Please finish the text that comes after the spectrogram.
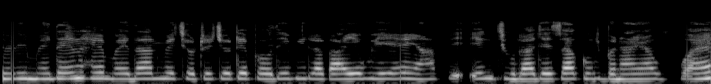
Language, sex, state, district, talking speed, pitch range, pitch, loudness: Hindi, female, Bihar, Kishanganj, 175 wpm, 250-265 Hz, 255 Hz, -24 LUFS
